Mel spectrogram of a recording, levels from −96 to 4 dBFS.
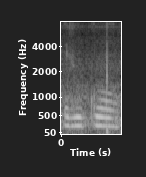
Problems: none marked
